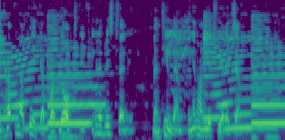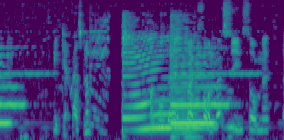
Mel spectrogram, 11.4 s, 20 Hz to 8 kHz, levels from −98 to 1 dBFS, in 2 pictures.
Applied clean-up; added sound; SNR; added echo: classical method Wiener filter.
